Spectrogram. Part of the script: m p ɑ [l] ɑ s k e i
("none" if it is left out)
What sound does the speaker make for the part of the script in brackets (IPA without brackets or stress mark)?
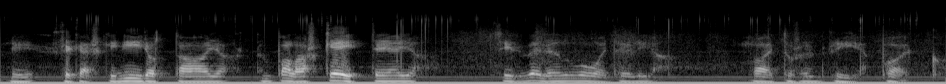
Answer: l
